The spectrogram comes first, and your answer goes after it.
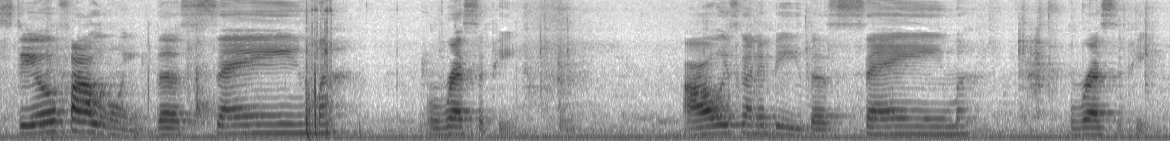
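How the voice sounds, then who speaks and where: A woman speaks at a very slow pace, with long, frequent pauses. Audible room echo and noticeable background noise surround her. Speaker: math teacher. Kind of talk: classroom lecture. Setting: classroom with students.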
